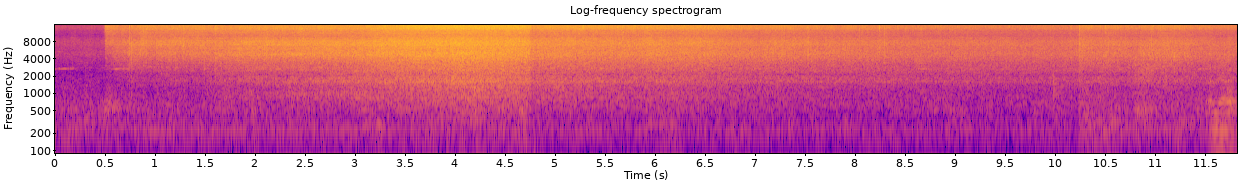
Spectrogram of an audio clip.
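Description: Water poured into hot oil with Kashmiri red chilli, coriander-cumin, turmeric and asafoetida bursts into a loud, steamy hiss that swells and then slowly eases into a softer, steady sizzle, close and continuous.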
